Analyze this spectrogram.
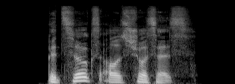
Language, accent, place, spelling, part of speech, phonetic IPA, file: German, Germany, Berlin, Bezirksausschusses, noun, [bəˈt͡sɪʁksʔaʊ̯sˌʃʊsəs], De-Bezirksausschusses.ogg
- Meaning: genitive singular of Bezirksausschuss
